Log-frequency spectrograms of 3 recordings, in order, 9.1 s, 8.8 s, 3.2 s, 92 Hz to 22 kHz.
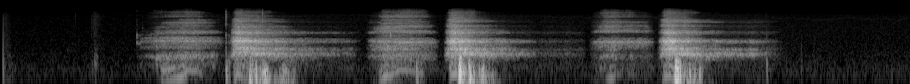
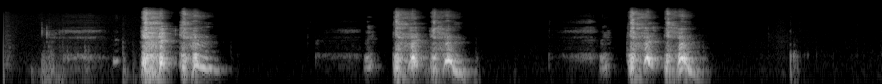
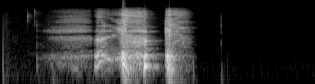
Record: {"exhalation_length": "9.1 s", "exhalation_amplitude": 17995, "exhalation_signal_mean_std_ratio": 0.39, "three_cough_length": "8.8 s", "three_cough_amplitude": 24841, "three_cough_signal_mean_std_ratio": 0.29, "cough_length": "3.2 s", "cough_amplitude": 32616, "cough_signal_mean_std_ratio": 0.33, "survey_phase": "beta (2021-08-13 to 2022-03-07)", "age": "65+", "gender": "Female", "wearing_mask": "No", "symptom_none": true, "smoker_status": "Never smoked", "respiratory_condition_asthma": false, "respiratory_condition_other": false, "recruitment_source": "REACT", "submission_delay": "2 days", "covid_test_result": "Negative", "covid_test_method": "RT-qPCR"}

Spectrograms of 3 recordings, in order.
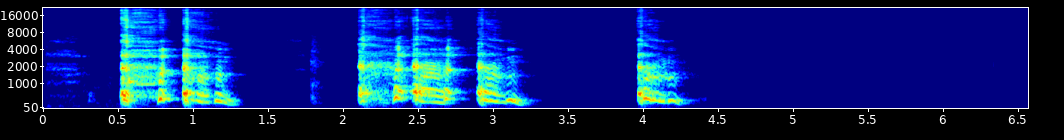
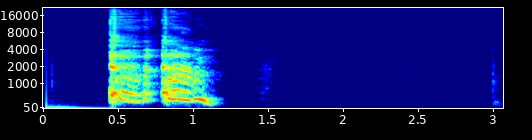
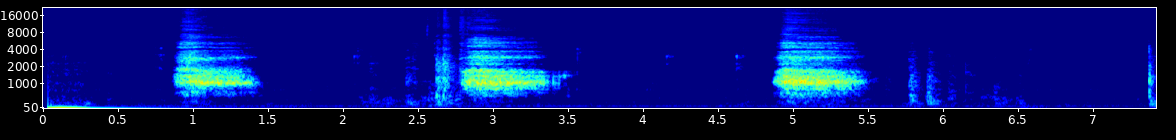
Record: {"three_cough_length": "6.6 s", "three_cough_amplitude": 32768, "three_cough_signal_mean_std_ratio": 0.36, "cough_length": "3.1 s", "cough_amplitude": 32768, "cough_signal_mean_std_ratio": 0.38, "exhalation_length": "7.4 s", "exhalation_amplitude": 8363, "exhalation_signal_mean_std_ratio": 0.45, "survey_phase": "beta (2021-08-13 to 2022-03-07)", "age": "65+", "gender": "Female", "wearing_mask": "No", "symptom_cough_any": true, "symptom_runny_or_blocked_nose": true, "symptom_other": true, "smoker_status": "Never smoked", "respiratory_condition_asthma": true, "respiratory_condition_other": false, "recruitment_source": "Test and Trace", "submission_delay": "1 day", "covid_test_result": "Positive", "covid_test_method": "LFT"}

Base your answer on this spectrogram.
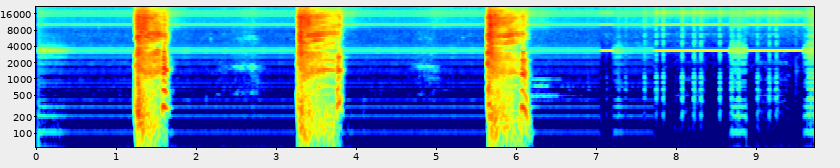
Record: {"three_cough_length": "9.7 s", "three_cough_amplitude": 25883, "three_cough_signal_mean_std_ratio": 0.26, "survey_phase": "beta (2021-08-13 to 2022-03-07)", "age": "65+", "gender": "Female", "wearing_mask": "No", "symptom_none": true, "smoker_status": "Never smoked", "respiratory_condition_asthma": false, "respiratory_condition_other": false, "recruitment_source": "REACT", "submission_delay": "2 days", "covid_test_result": "Negative", "covid_test_method": "RT-qPCR", "influenza_a_test_result": "Unknown/Void", "influenza_b_test_result": "Unknown/Void"}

